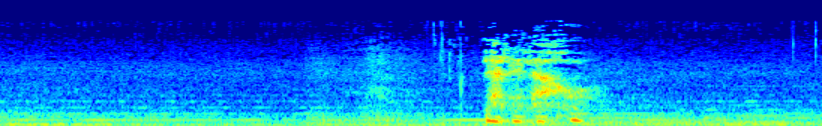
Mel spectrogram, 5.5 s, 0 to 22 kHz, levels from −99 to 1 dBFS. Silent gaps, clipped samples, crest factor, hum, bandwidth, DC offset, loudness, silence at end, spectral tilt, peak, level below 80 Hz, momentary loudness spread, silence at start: none; under 0.1%; 24 dB; none; 11.5 kHz; 0.1%; -27 LUFS; 0 s; -4.5 dB/octave; -10 dBFS; -46 dBFS; 23 LU; 0 s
